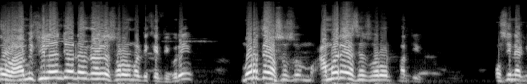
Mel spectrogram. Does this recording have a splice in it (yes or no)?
no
